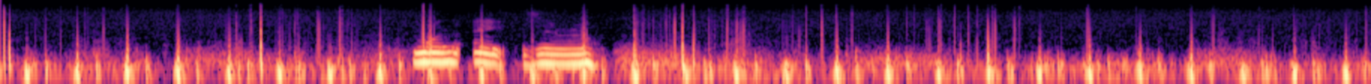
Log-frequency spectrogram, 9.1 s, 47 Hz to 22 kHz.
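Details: Sinus tachycardia after exercise in a woman; rapid, regular heartbeat thumps at about 175 a minute, faint recording.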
